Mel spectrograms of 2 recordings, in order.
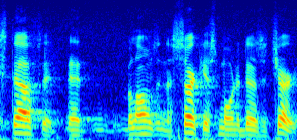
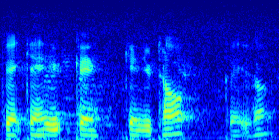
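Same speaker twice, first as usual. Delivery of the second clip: gentle soft question; 4 semitones lower, 15 dB quieter than usual. Retold or imitated. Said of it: "He's like that".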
